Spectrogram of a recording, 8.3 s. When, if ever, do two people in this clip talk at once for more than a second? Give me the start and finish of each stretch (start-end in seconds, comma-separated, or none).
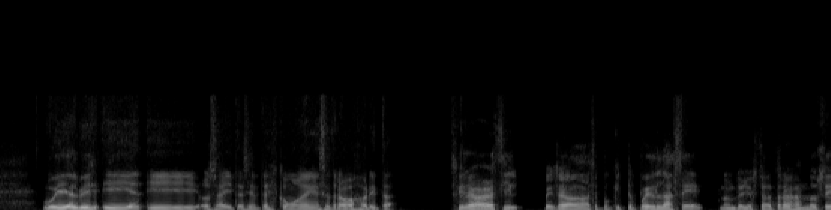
none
